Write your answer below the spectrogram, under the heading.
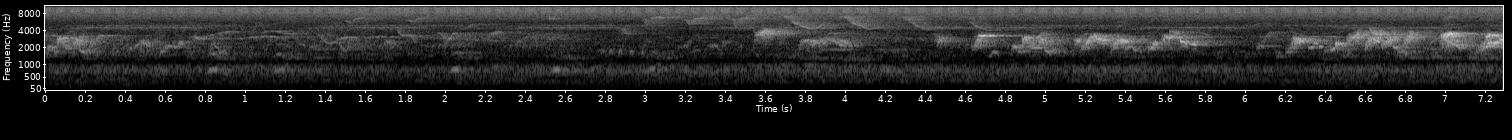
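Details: Decoy red-whiskered bulbul singing during a trapping session on 7 April 2019: lively chattering phrases of rapid high warbled notes, quiet at first, then dense repeated bursts in the final three seconds against constant hiss.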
